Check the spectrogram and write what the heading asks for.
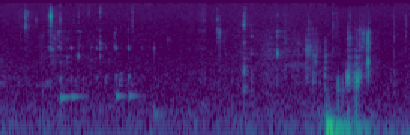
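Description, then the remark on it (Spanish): Someone takes a sip of water during a pause: a few soft, wet mouth clicks, then a louder gulping swallow near the end. No one speaks. “Eh, pausa para trago de agua y arreglar mis ideas ya para empezar a cerrar el programa.”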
